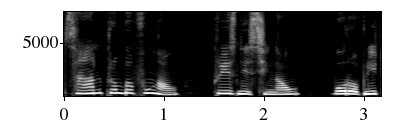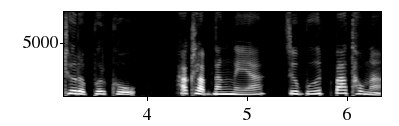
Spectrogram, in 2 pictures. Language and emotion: Bodo, sad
